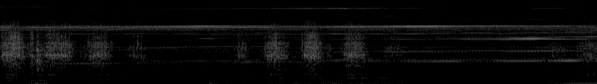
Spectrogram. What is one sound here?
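Plastic parts knock and rattle softly as hands move them.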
